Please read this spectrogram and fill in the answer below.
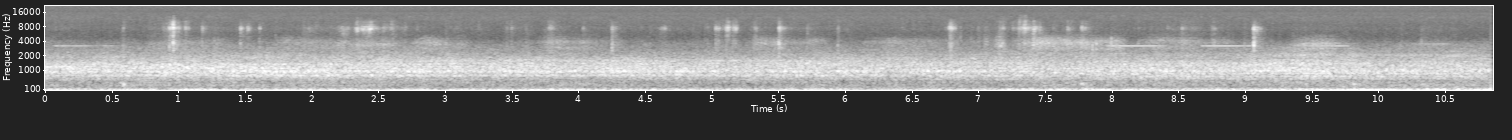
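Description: Faint scrapes and light clicks of a gelcoat-laden brush being wiped against the inside wall of a bucket, over a steady low background hum.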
